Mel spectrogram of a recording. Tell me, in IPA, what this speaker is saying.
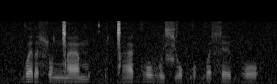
ɡʷɛɾəɬ oŋ͡ǀæmo kʷʰəɡ͡ǀæɡʱo vəɕoɡʷa ɡʷɛɬebʱo

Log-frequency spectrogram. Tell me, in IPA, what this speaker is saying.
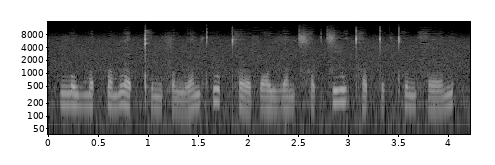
ŋo˨w mɐ˨˥t̚pɐ˨˥m lɐ˨t̚pʰɪ˨ŋ fɐ˨˩ŋlɐ˥n kʷʰœː˥p̚t̪ʰœː˨˩fɔː˨j lɐ˨nt͡sʰɐ˨k̚t͡siː˥w t̪ʰɐ˨p̚ t̪ʊ˨˥k̚t̪ʰʊ˧ŋ hɛː˨˥n

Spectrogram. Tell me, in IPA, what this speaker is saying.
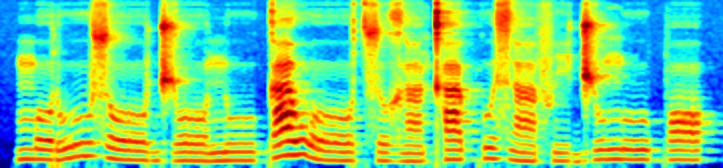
mo˨ɾuː˦zoː˨ d͡ʒoː˨nuː˨ ɡa˦woː˨ t͡sʊ˨ɣã˨ kʰa˦kʷɪ˦ zã˨fi˨ d͡ʒu˦ŋuː˦ bɔ˦

